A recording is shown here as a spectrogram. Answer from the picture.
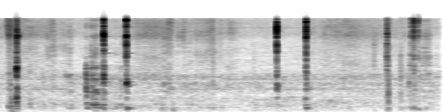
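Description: A handful of sharp, irregular clicks and small handling knocks from a handheld flashlight as it is handled and switched back on, several clustered about a second in.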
